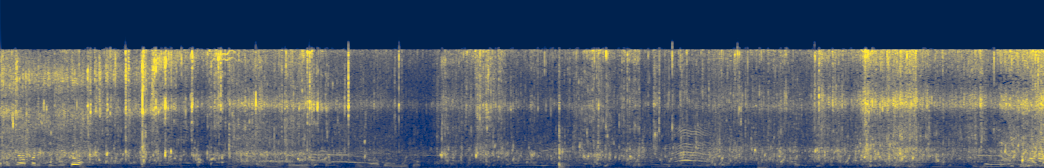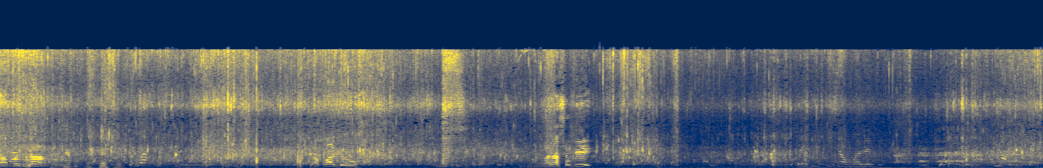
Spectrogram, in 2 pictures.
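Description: Shallow water splashes and laps around a large fish.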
